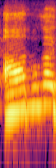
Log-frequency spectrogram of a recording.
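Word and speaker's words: אָב: 이것은 브라고 읽습니다 왜 아브가 되는지를 보면 먼저 자음 알렙이 음처럼 약한 소리를 내고 그다음에이 카메츠 아는 것이 아 모음 기호가 되고 그다음에 매트가 브 소리를 내기 때문에 아브 하고 읽게 됩니다 다음으로이 단어는 어떻게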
